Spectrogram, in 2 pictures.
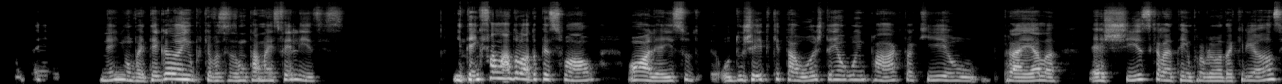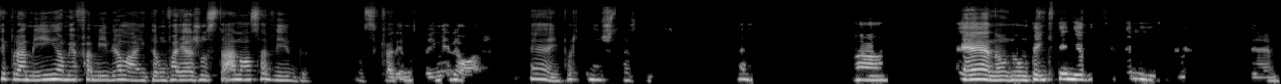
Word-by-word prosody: Não 340 - -14
tem 215 - -13 0.6
nenhum. 200 +1 +1
Vai 165 -2 -2
ter 200 +4 -1
ganho, 240 -3 +6
porque 205 -1 -6
vocês 175 0 -3
vão 175 - -2
estar 190 +2 -1
mais 185 -1 -2
felizes. 205 -7 -4 1.1
E 200 -3 +2
tem 225 +2 +5
que 230 - +4
falar 290 -1 +5
do 270 - +2
lado 245 -2 +4
do 235 - 0
pessoal. 220 -4 +1 0.3
"Olha, 190 -5 +3
isso 175 +6 +1 0.2
do 205 -4 -4
jeito 215 +2 0
que 240 - -3
está 230 -5 -1
hoje, 195 +5 -2
tem 220 0 -2
algum 210 0 -3
impacto 200 -1 -4
aqui. 195 +1 -7
Eu 180 -4 -4 0.2
para 175 -4 +3
ela 170 -1 0 0.3
é 170 0 0
X, 200 +6 +1
que - - -5
ela 185 -1 0
tem 190 0 -5
o - - -2
problema 170 -1 -3
da 165 0 -3
criança, 195 +9 0
e - - 0
para 225 -3 0
mim, 215 +4 +2
a 225 - +2
minha 215 0 0
família 205 -1 -3
lá. 190 -4 -2
Então 185 +1 -5
vai 210 0 -2
ajustar 205 +1 -1
a - - +2
nossa 220 +3 0
vida. 185 -7 -7 0.4
Nós 170 -8 -9
ficaremos 175 +1 -6
bem 170 - -8
melhor". 195 -9 -2 0.7
É - - -3
importante 220 +4 -5
trazer 185 -4 -12
isso. 170 - -23 1.8
É. - - +3
Ah, 200 -1 +3 1.1
é, - - +7
não 195 0 +1
não 200 0 +1
tem 225 0 +4
que 225 +1 -9
ter 255 -1 +5
medo 225 -2 +6
de 230 - -9
ser 250 - -31
feliz, 240 -7 -2 1.0
né. 160 0 -9
200 Hz, 180 wpm, -21 LUFS, 180-220 Hz, 1.8 s, é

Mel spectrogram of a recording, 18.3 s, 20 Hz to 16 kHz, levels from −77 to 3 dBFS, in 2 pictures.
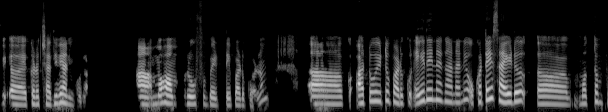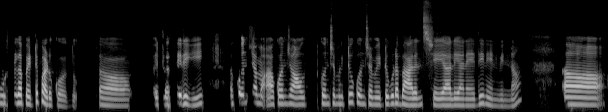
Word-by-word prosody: వి - - -8
ఆహ్, 195 -1 +3
ఎక్కడో 205 +2 -2
చదివాను 225 +1 +2
గూడా. 145 - -12 0.8
ఆ! - - +8 0.2
మొహం 230 -2 +7 0.2
రూఫ్ 210 +2 -1
పెట్టి 180 -1 -5
పడుకోవడం 185 - -6 0.7
ఆహ్, 210 -1 +5
కొ - - -7 0.2
అటు‌ఇటు 285 +5 0
పడుకుని 225 -2 -1
ఏదైనా 330 +2 +2
గానని 260 +4 -3
ఒకటే 300 +6 +3
సైడ్ 260 +1 +7 0.4
ఆహ్, 205 -2 +1 0.2
మొత్తం 220 +5 -4
పూర్తిగా 230 +2 -1
పెట్టి 215 +5 -2
పడుకోవద్దు. 170 -7 -3 0.4
ఆహ్, 170 -2 -3 0.4
ఇట్ల 195 - -8 0.2
తిరిగి 215 -3 -1 0.5
ఆహ్, - - -11
కొంచెం 260 - -4 0.2
ఆహ్, - - 0
కొంచెం 215 -1 -3
అవు 195 0 -5 0.3
కొంచెం 220 0 -5
ఇటు, 255 +5 -4
కొంచెం 215 -2 -5
ఇటు 200 +3 -3
గూడా 225 -1 -1
బ్యాలెన్స్ 185 +2 0
చేయ్యాలి 180 0 -1
అనేది 175 +5 -6
నేను 170 -3 -11
విన్నా. 160 +7 -12 0.8
ఆహ్, 195 -1 +4
210 Hz, 140 wpm, -23 LUFS, 185-240 Hz, 0.8 s, ఆ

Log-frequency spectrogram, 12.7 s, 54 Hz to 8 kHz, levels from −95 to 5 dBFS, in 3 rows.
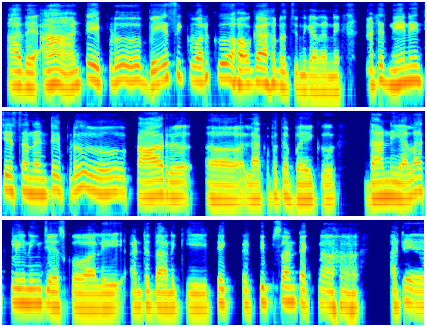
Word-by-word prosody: అదే. 145 -1 +3 0.2
ఆ! - - +9 0.2
అంటే, 160 +8 -1
ఇప్పుడూ 175 +2 -3 0.3
బేసిక్ 210 +7 0
వరుకూ 215 +4 +1 0.2
అవగాహనొచ్చింది 155 -6 +2
గదండి. 115 0 -1 0.3
అంటే, 155 +5 0
నేనేం 185 +4 +4
చేస్తానంటే 165 -2 0
ఇప్పుడూ 170 +5 -3 0.6
కార్ 140 +1 +5 0.4
ఆహ్, 120 -1 +1
లేకపోతే 130 +3 -3
బైకు, 120 0 -2 0.4
దాన్ని 135 +1 +3
ఎలా 165 +5 +1
క్లీనింగ్ 150 -2 0
చేసుకోవాలీ, 120 -2 0 0.2
అంటే, 125 +1 -3
దానికీ 120 -1 -2 0.2
టిప్ 150 0 -3 0.3
టిప్సండ్ 165 +1 -1
టెక్నా 140 +1 -4
ఆహాహా! 120 -2 -2 0.4
అంటే 155 +4 -2
145 Hz, 130 wpm, -23 LUFS, 125-165 Hz, 0.6 s, ఆ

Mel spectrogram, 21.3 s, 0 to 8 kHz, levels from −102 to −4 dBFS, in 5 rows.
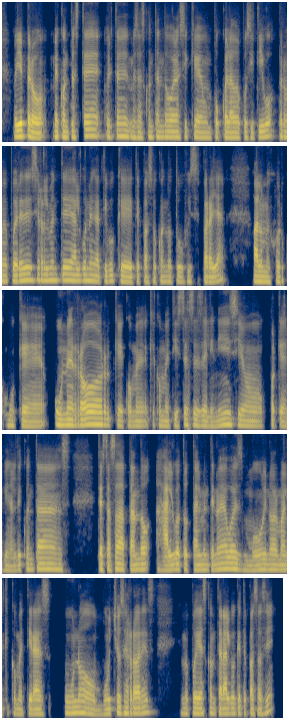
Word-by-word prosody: Oye, 130 +2 +8
pero 110 -7 +4
me 120 - +2
contaste 135 +4 +1
ahorita 130 +1 0
me 120 - -4
estás 110 -2 -3
contando 115 0 -3
ahora 115 0 +2
sí 120 - -6
que 115 -2 0
un 105 -1 -4
poco 105 0 -5
el - - +4
lado 110 0 +2
positivo, 120 +7 -2
pero, 125 -1 0
¿me 115 - -1
podría 120 +1 +2
decir 135 0 +1
realmente 130 +1 +1
algo 125 +1 0
negativo 120 -1 -2
que 110 -4 +1
te - - -5
pasó 100 0 -5
cuando 110 -1 -5
tú 105 0 -3
fuiste 105 0 -9
para 105 -1 +2
allá?, - - -1 0.4
a 115 - +6
lo 110 - +3
mejor 105 0 -3
como 110 -2 -7
que 95 -2 0 0.2
un 120 -4 +2
error 125 +2 +4
que 105 -3 -3
come 100 0 -4
que - - -13
cometiste 100 +2 -4
desde 110 -4 -1
el 100 - -2
inicio, 105 -2 -2
porque 100 - -3
al 95 - -6
final 90 -3 -5
de 100 - -3
cuentas 115 -1 0 0.4
te - - +1
estás - - 0
adaptando 110 0 +2
a 100 -4 -3
algo 105 +4 +4
totalmente 105 0 -2
nuevo, 120 +3 +3
es 110 -4 -1
muy 100 +2 -1
normal 105 -1 0
que 110 - -16
cometieras 100 -2 0 0.2
uno 120 0 +1
o 95 - -3
muchos 100 +6 -1
errores, 120 +3 +1 0.4
¿me 105 -2 -6
podías 110 +1 +2
contar 110 -2 0
algo 105 +1 +3
que - - -1
te - - -6
pasó - - -1
así? - - -3
110 Hz, 210 wpm, -23 LUFS, 105-120 Hz, 0.4 s, Oye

